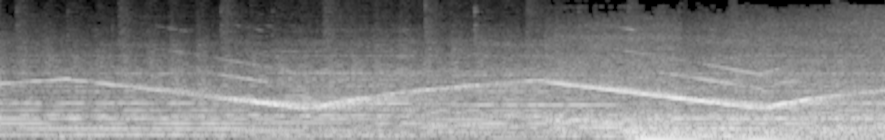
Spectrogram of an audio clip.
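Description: Fire engine's siren wailing, gliding slowly up and down about once every three and a half seconds, over the steady running of the truck's engine.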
